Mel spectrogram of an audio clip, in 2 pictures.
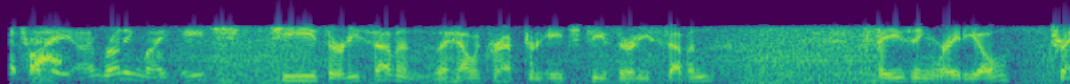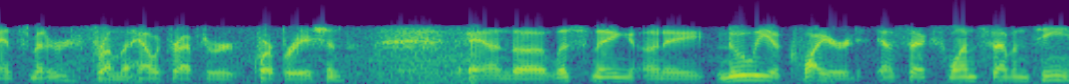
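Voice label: Rig Hallicrafters HT-37 & SX-117 AL-80B Amp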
